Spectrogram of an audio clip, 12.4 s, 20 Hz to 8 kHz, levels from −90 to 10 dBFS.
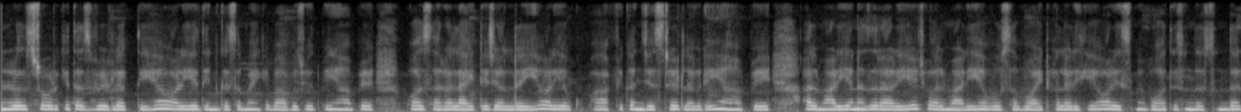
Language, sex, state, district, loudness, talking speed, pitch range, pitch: Hindi, female, Uttarakhand, Uttarkashi, -14 LUFS, 235 wpm, 230-245 Hz, 235 Hz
